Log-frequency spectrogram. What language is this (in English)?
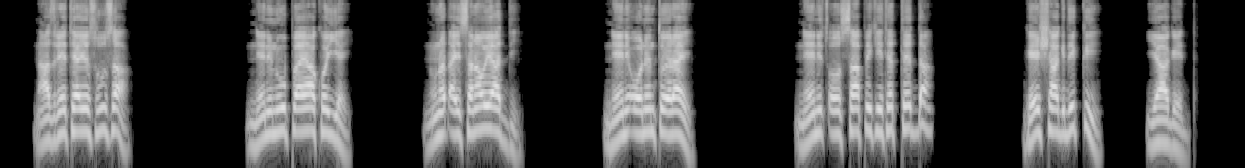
Dawro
